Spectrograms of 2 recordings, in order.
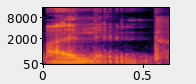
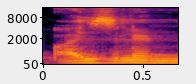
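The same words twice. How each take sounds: First: आइलैंड with the S silent, "ai-land"; correct pronunciation. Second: आइसलैंड with the S sounded, "aiz-land"; wrong pronunciation. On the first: Teacher showing learners how island is read, correct pronunciation. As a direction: say आइलैंड with no S sound. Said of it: "इसको पढ़ेंगे". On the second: Teacher showing learners the word not to read, wrong pronunciation. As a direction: say आइसलैंड with its silent S voiced. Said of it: "नहीं पढ़ेंगे". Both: Shown as a demonstration.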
